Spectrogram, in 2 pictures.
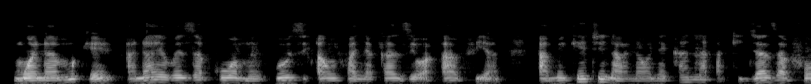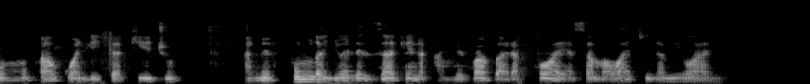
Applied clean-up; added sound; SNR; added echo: neural mask model DeepFilterNet 3.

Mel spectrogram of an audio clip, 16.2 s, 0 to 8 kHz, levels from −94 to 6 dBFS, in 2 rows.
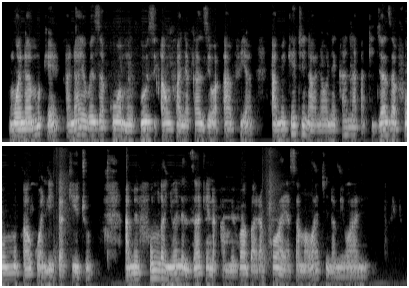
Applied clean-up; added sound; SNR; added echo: neural separator model SepFormer DNS4.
